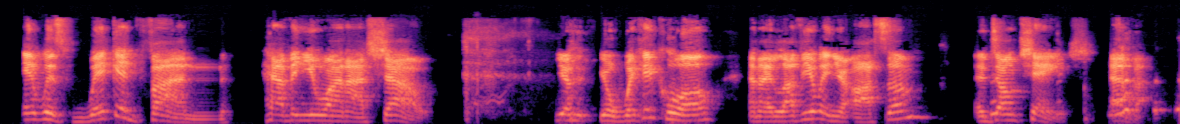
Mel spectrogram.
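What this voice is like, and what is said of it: Nasal Massachusetts accent. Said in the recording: “It's wicked bad. ... I have like this nasally, awful, like feminine Massachusetts accent that I hate ... it's got a lot of charm.”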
